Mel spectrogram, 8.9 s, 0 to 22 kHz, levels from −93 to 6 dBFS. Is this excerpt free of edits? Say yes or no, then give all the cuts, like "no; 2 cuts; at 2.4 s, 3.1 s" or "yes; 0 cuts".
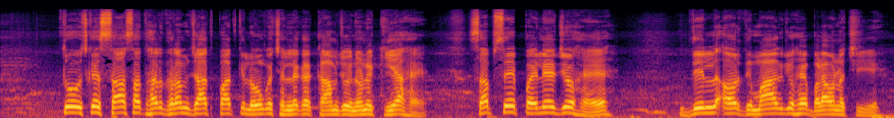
yes; 0 cuts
